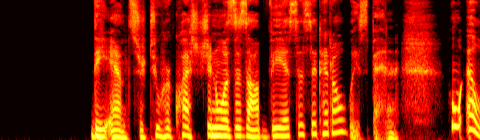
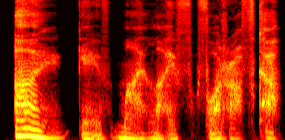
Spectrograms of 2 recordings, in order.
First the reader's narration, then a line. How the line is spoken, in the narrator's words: he snarled at no one but the trees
